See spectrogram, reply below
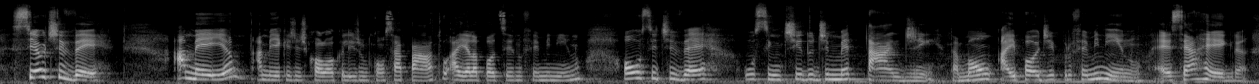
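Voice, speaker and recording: A woman with a Brazilian Portuguese accent teaching an exam-prep grammar lesson, going through a sentence word by word and putting rhetorical questions to the class. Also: medium pitch.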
